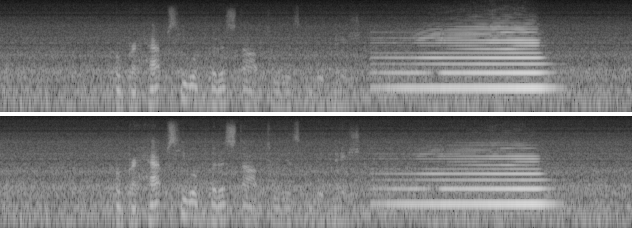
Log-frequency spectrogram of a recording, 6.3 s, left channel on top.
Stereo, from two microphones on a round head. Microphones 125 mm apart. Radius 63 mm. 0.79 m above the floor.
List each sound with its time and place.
1.1 s a man speaking: 20° right (ahead or behind); by 3.6 s 50° right (ahead or behind)
3.7 s a violin: 20° left (ahead or behind)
